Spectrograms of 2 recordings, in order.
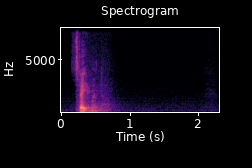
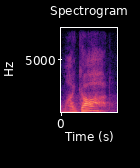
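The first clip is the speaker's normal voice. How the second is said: mock cry out; 9 semitones higher, 6 dB louder than usual. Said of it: "he'll cry out".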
